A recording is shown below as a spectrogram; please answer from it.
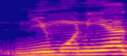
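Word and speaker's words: pneumonia: निमोनिया like आर्गनिज्म तो निमोनिया जो होता है तो निमोनिया का जो पी होता है वो साइलेंट होता है तो इसीलिए क्वेश्चन जो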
